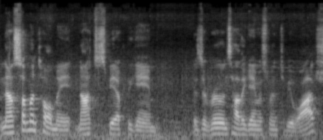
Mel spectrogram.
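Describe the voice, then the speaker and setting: Noticeable background noise accompanies a man who talks at a fairly quick pace, with a medium pitch and ordinary pitch variation. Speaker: game commentator. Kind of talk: live game commentary. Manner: slurring words; halting, many fillers.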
